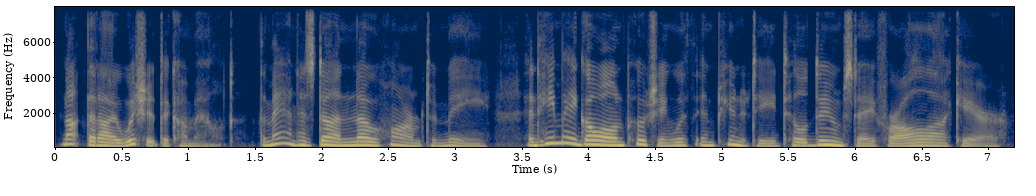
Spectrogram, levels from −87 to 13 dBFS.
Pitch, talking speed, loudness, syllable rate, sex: 190 Hz, 250 wpm, -16 LUFS, 5.3 syllables/s, female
